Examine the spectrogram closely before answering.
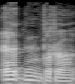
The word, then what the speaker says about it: Edinburgh: Can I just congratulate you from the bottom of my wizzed old Scottish heart for being an American and pronouncing Edinburgh correctly.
